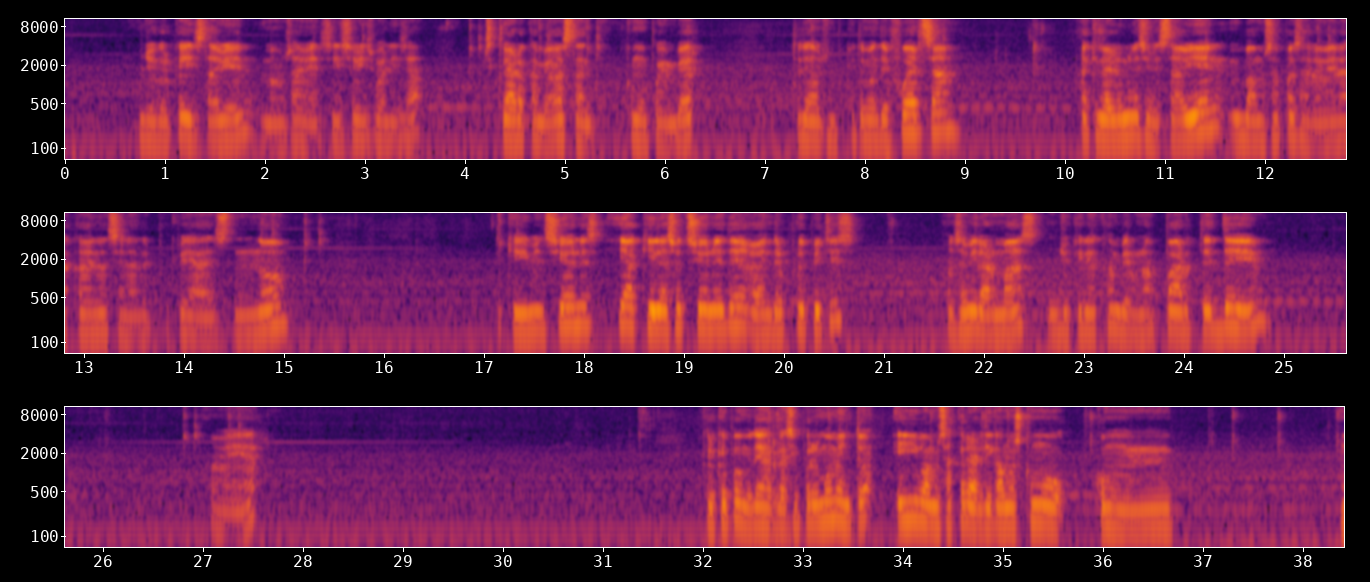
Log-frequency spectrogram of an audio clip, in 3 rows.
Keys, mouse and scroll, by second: 2.8 click, 4.0 click, 4.7 click, 5.2 click, 7.4-8.8 drag, 12.5 click, 14.7 click, 15.1 click, 17.1 click, 26.8 click, 27.2 click.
